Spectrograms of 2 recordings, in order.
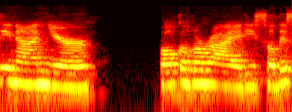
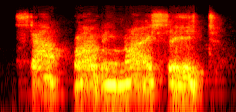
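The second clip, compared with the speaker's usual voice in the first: deep, crabby, complaining man's voice. Giving advice on voices, the speaker demonstrates the male voice, deep crabby man's voice. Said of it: "have a deeper voice".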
